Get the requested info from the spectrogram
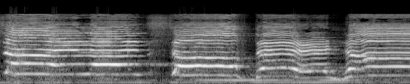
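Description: A solo singing voice holding long, high notes in several phrases, with short breaths between them and the pitch sliding down at the ends of phrases, over faint backing music.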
